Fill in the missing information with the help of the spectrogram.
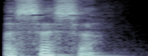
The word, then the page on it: assessor: British English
